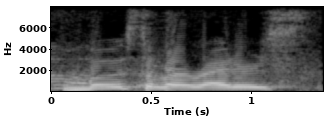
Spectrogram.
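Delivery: normal talking voice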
